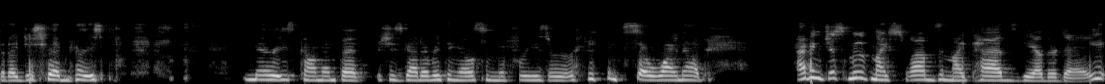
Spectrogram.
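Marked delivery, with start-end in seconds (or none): 0.0-7.1 words broken up while talking through laughter. Speaker reacting to a comment from a commenter: laughing while talking. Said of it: "I'm laughing".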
